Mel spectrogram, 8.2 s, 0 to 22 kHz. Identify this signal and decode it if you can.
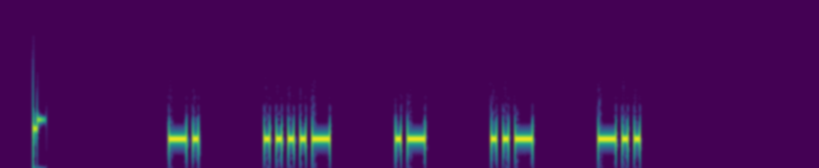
Morse code, heard as a keyed tone, about 20 wpm, spaced as for 10 wpm, 700 Hz. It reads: N4AUD
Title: 102 Lesson 17g - Letter u - Call Signs 20wpm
